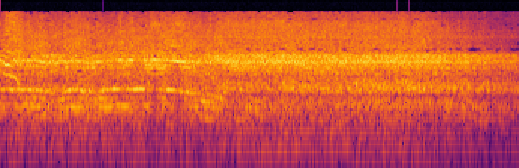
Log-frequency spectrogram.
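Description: A train engine roars past on the tracks in a train yard in a loud, steady wash of rumbling noise, with a droning tone that slides lower in pitch during the first few seconds before the roar carries on unchanged.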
